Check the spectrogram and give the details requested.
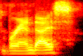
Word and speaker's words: Brandeis: You also got, I'm going to butcher the university, so I'm going to let you, and I want to say it's Brandeis.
